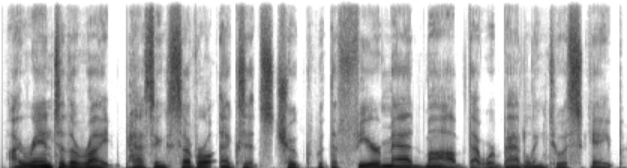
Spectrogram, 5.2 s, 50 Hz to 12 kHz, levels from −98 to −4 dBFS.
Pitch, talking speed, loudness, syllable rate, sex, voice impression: 105 Hz, 220 wpm, -18 LUFS, 5.5 syllables/s, male, masculine, adult-like, slightly thick, cool, sincere, friendly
